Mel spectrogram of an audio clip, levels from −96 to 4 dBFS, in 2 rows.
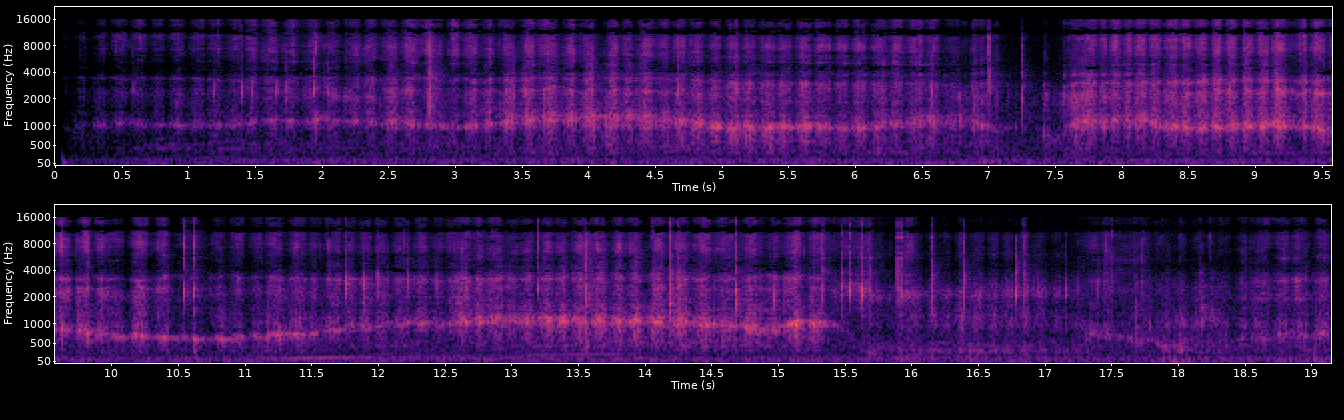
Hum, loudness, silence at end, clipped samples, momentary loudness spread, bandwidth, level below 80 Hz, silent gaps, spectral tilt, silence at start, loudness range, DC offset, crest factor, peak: none; -42 LUFS; 0 s; under 0.1%; 14 LU; 16 kHz; -70 dBFS; none; 0 dB/octave; 0.05 s; 5 LU; under 0.1%; 30 dB; -14 dBFS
